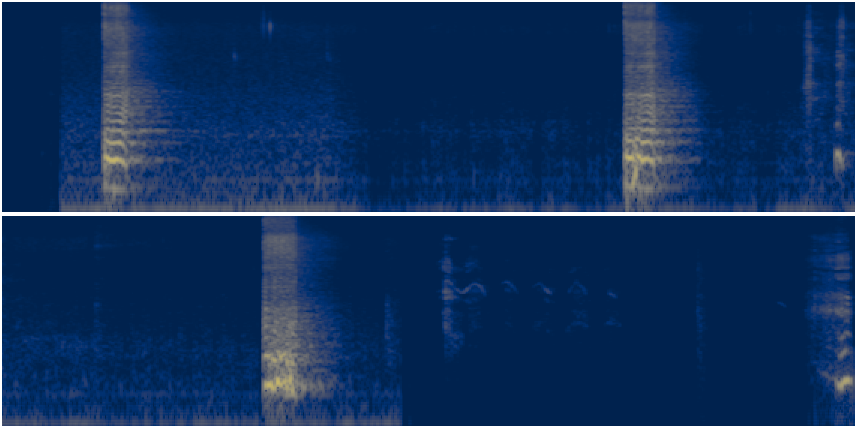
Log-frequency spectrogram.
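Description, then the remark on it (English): A dog farting: three loud, raspy bursts spaced several seconds apart over a low background hum, followed by a few faint high chirps. No one speaks. “Dog farts sound like that?”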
